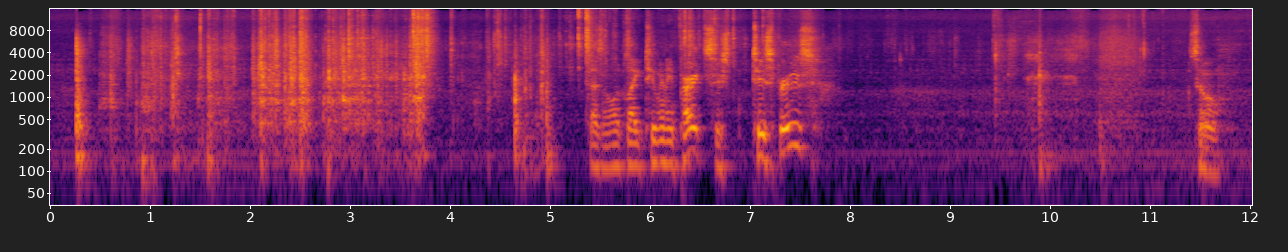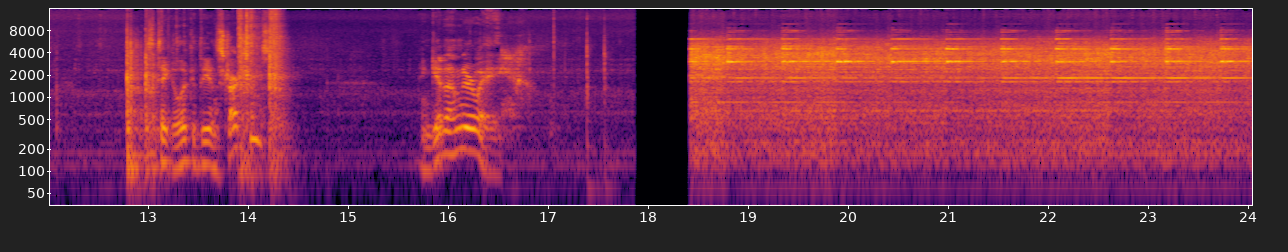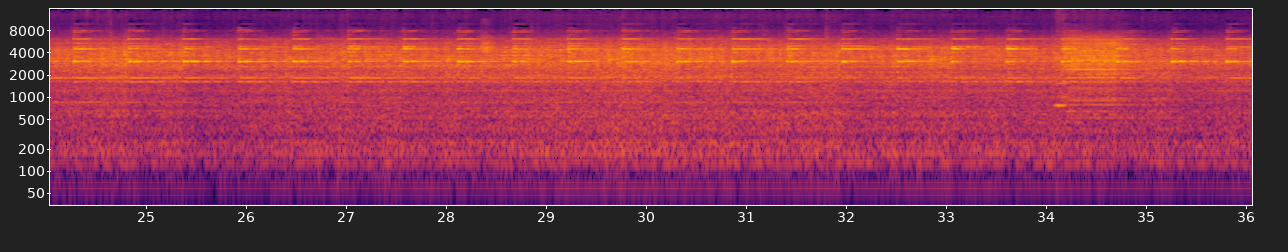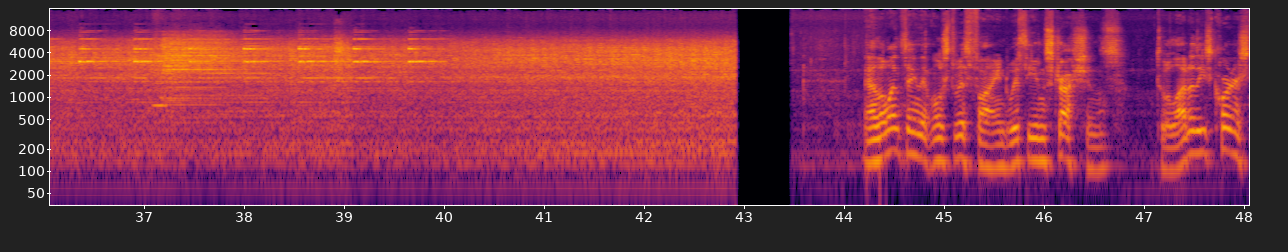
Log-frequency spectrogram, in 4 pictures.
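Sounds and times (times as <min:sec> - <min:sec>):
train rumbling on track: 0:18.4 - 0:42.9.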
